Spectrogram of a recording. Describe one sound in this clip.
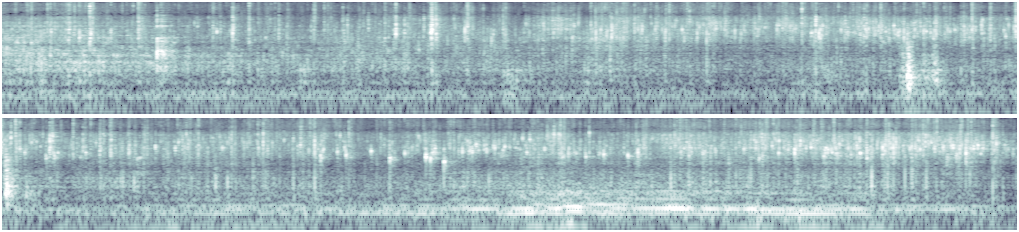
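An egg sizzles and crackles in hot oil.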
